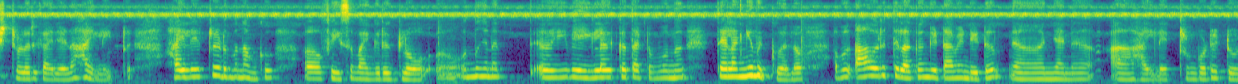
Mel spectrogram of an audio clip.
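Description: A woman talking almost without pause, over a steady high-pitched chirring of crickets.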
